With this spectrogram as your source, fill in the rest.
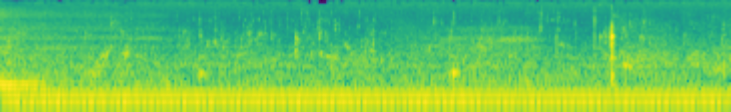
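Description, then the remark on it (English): Quiet warm bath water sloshing and swirling gently as two bodies float and move against each other, over a low steady hum, with soft trickles throughout and one brief sharper splash near the end. “the water hmm. swirls as our bodies float and writhe against each other.”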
